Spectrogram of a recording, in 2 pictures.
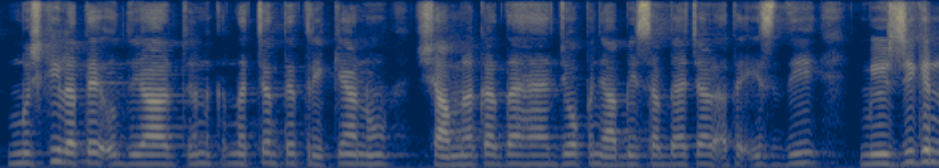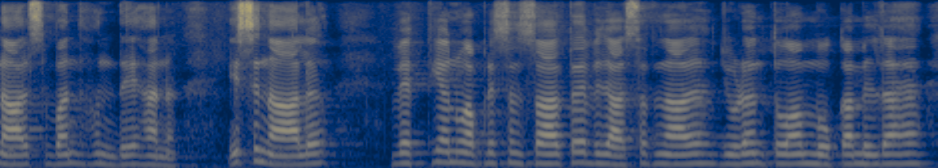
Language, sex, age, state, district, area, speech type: Punjabi, male, 45-60, Punjab, Jalandhar, urban, spontaneous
